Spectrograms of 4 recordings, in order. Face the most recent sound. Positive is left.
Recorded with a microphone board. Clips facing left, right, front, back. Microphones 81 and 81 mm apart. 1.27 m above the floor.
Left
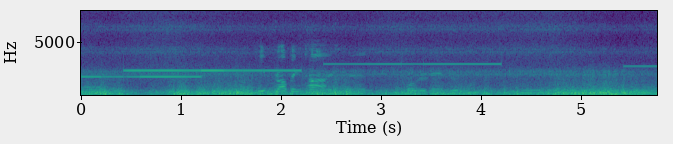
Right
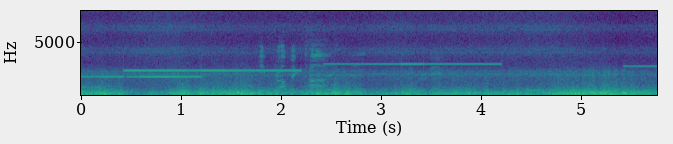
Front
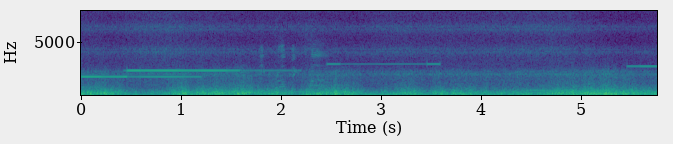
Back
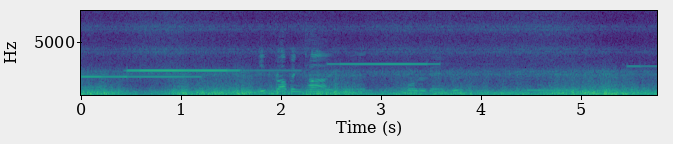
turn(degrees=160)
